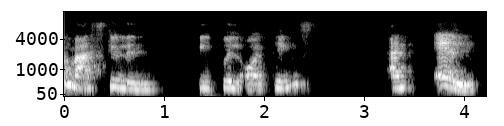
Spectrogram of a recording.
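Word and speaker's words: elles: And L. Again, LS is not pronounced.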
